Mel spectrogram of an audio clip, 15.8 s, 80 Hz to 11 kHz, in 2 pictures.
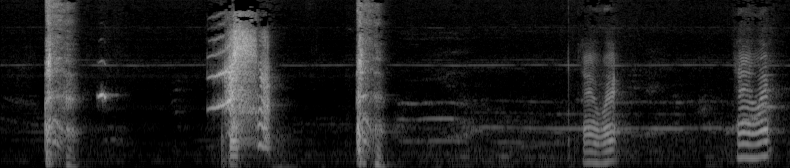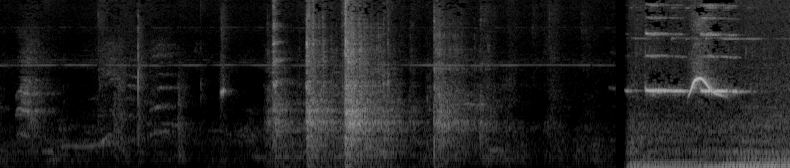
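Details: Pet myna (jalak kebo), about 3 years old, not trained to cough, imitating a human cough likely from hearing people cough: several sharp cough-like bursts mixed with whistles and chatter; noise at the end.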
